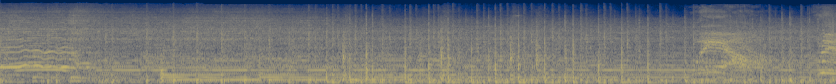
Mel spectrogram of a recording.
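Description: Live hard rock band playing: electric guitars holding sustained chords over a drum kit. A wavering sung note ends about a second in, and sliding, falling cries come near the end.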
